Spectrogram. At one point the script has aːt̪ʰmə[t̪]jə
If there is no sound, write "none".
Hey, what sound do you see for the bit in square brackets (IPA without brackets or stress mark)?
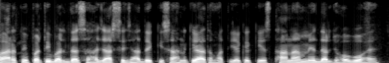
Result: t̪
